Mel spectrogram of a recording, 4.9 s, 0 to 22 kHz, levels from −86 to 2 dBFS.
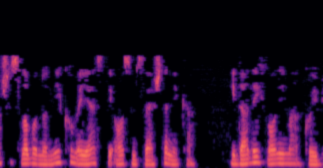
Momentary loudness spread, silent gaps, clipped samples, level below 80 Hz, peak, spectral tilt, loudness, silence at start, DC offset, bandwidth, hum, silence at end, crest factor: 8 LU; none; under 0.1%; -48 dBFS; -10 dBFS; -9.5 dB/octave; -27 LUFS; 0 s; under 0.1%; 5.8 kHz; none; 0 s; 18 dB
